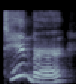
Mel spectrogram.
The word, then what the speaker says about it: timbre: color all right and it looks like Timber or Timbre but the way you pronounce it is tamber everybody say it with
